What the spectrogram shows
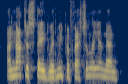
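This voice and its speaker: A man talks very fast, and the background is quiet. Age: 40s. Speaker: fight sports journalist. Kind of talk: casual interview chat. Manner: animated.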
